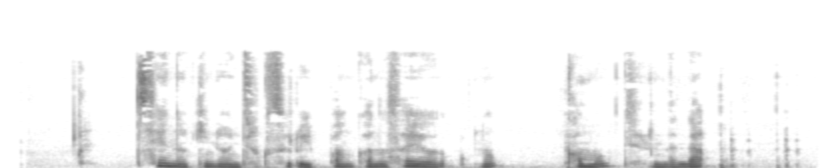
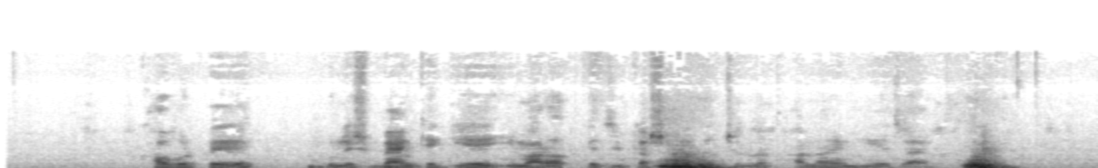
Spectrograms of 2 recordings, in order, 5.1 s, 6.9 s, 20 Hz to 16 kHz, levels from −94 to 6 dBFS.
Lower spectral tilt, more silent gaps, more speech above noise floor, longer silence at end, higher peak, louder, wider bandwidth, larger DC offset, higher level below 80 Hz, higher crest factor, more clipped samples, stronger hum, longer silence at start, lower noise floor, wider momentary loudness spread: second, -5.5 dB/octave vs -9 dB/octave; neither; second, 22 dB vs 38 dB; about the same, 0.55 s vs 0.5 s; second, -18 dBFS vs 0 dBFS; second, -36 LUFS vs -19 LUFS; about the same, 11.5 kHz vs 10.5 kHz; neither; second, -74 dBFS vs -40 dBFS; about the same, 18 dB vs 22 dB; neither; neither; second, 0.5 s vs 0.95 s; about the same, -57 dBFS vs -59 dBFS; about the same, 21 LU vs 23 LU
